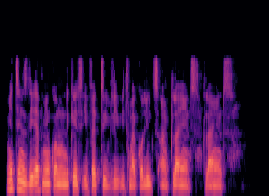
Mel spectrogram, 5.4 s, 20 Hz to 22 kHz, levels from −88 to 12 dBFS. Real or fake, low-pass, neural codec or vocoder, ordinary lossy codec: fake; 7.2 kHz; vocoder, 22.05 kHz, 80 mel bands, Vocos; none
